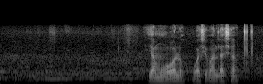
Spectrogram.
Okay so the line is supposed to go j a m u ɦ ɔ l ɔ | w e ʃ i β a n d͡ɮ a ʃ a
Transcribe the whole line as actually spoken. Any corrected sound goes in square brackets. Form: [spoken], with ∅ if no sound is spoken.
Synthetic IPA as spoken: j a m u ɦ ɔ l ɔ | w [a] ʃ i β a n d͡ɮ a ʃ a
